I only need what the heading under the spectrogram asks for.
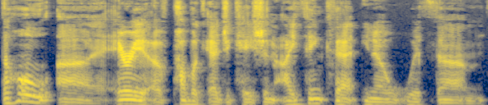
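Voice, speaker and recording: A male podcast host with a very low voice asks a guest long questions. He stops and restarts often and leans on fillers as he searches for his words. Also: sing-song. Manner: halting, many fillers, long winding questions. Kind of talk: interview questions.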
